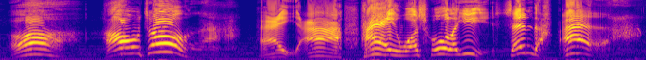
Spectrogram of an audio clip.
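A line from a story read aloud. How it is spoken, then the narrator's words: Deliberately loud. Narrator (Chinese): 他故意大声地说给其他的同伴听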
